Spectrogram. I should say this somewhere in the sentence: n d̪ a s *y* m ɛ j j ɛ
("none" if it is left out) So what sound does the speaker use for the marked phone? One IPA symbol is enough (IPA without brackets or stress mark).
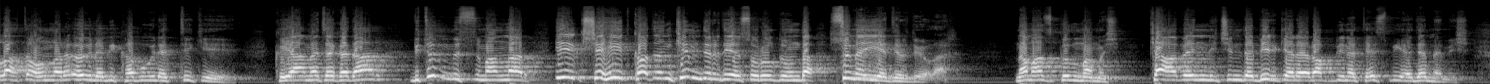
y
